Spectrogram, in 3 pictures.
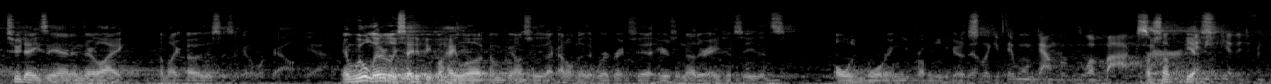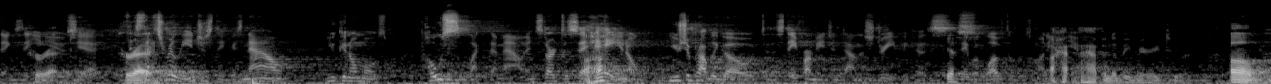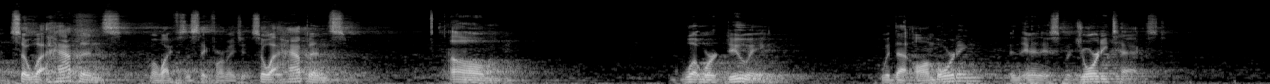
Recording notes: In Cleveland, Ohio in front of an audience of over 150 people for a live recording of the podcast. Special live episode.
